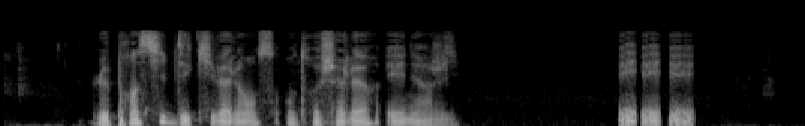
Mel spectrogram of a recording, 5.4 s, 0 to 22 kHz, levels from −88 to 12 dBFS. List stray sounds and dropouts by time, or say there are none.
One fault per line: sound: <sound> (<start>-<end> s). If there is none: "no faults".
sound: laugh (4.1-4.6 s)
